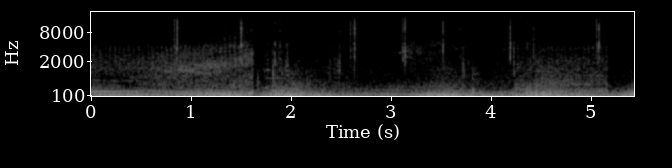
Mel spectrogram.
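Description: A plane engine drones low and steady.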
